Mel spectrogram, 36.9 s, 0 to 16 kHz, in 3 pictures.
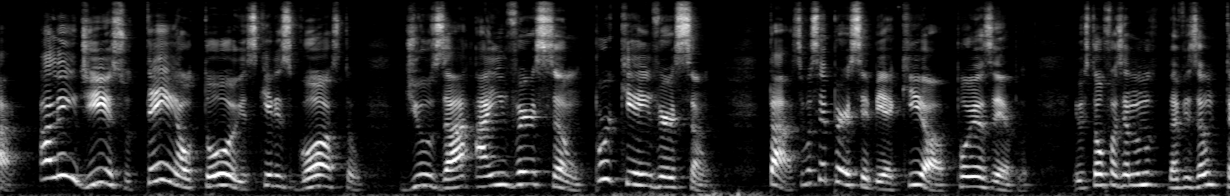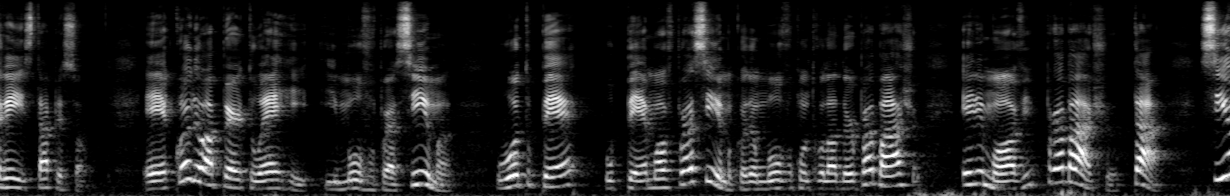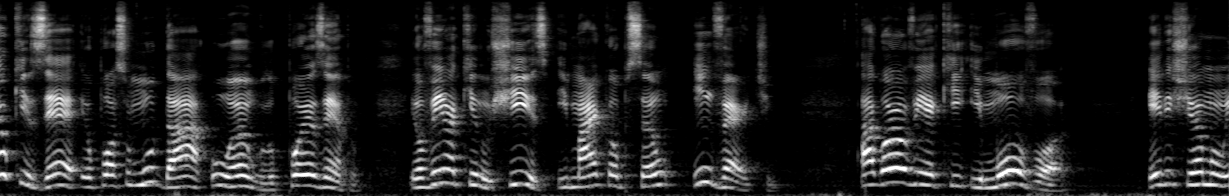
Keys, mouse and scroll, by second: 8.4 right click, 9.0 middle click, 11.0 KP_3, 12.7-13.0 ctrl+scroll down 1, 14.4 r, 25.8 right click, 31.8 click, 33.0 right click, 34.4 right click.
